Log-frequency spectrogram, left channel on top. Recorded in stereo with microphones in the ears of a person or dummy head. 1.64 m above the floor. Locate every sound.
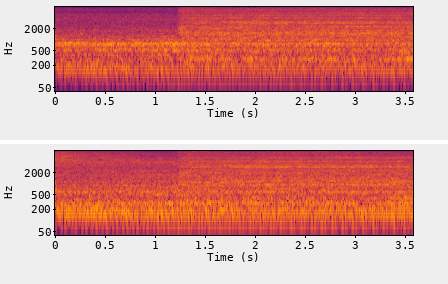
1.2 s a running tap: 65° left (ahead or behind), 7 m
